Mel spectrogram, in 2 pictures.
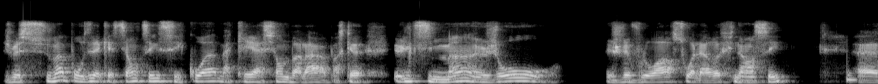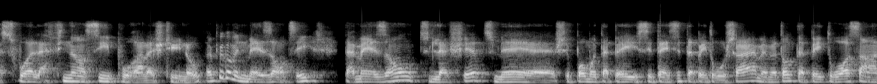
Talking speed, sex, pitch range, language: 230 wpm, male, 125-155 Hz, French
